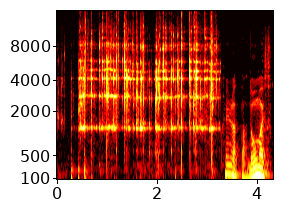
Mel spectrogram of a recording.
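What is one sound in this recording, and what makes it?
Ice cubes clink and rattle against a glass as a straw stirs a fizzy drink.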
